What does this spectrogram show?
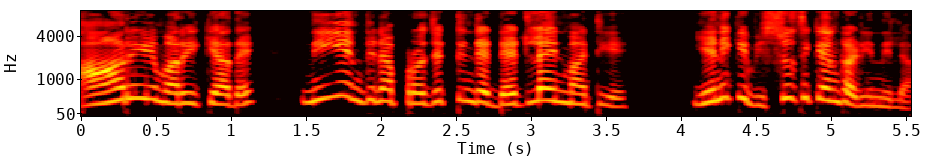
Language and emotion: Malayalam, angry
